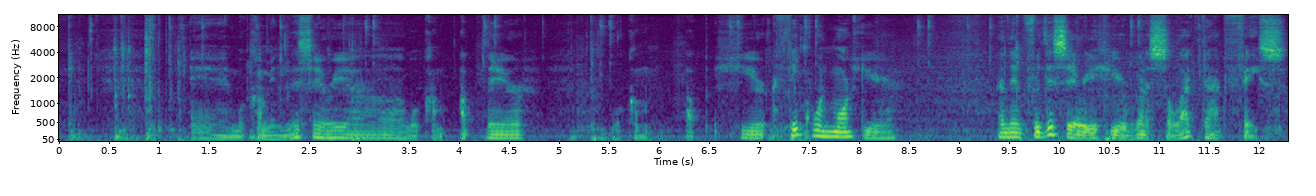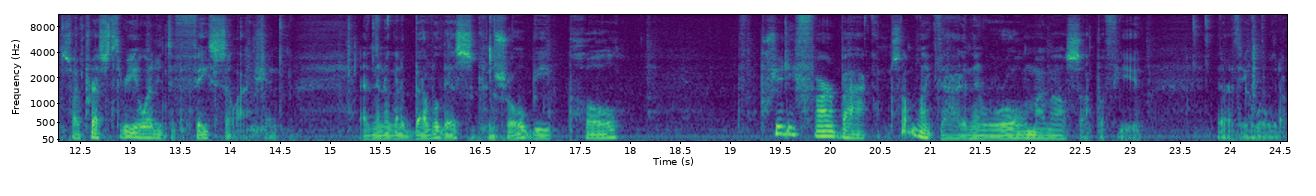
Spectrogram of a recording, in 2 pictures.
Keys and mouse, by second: 0.1 Tab, 0.6 alt+a, 0.9 shift+middle click, 1.3 middle click, 2.0 shift+middle click, 2.9 ctrl+r, 4.2 click, 5.3 ctrl+r, 6.7 click, 7.3 ctrl+r, 8.6 click, 9.2 middle click, 9.6 alt+a, 10.5 3, 10.7 click, 11.4 middle click, 12.1 shift+middle click, 12.5 middle click, 14.3 shift+middle click, 15.2 middle click, 16.6 ctrl+b, 23.6 click, 24.2 Tab.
